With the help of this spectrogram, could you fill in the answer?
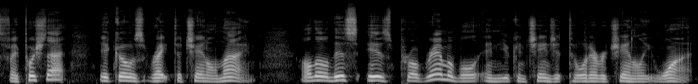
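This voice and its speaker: Guy doing a gear demo, kinda high voice with some fry, really dry close sound, explains step by step. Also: no echo. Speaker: host of a radio gear review channel. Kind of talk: product demonstration narration.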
